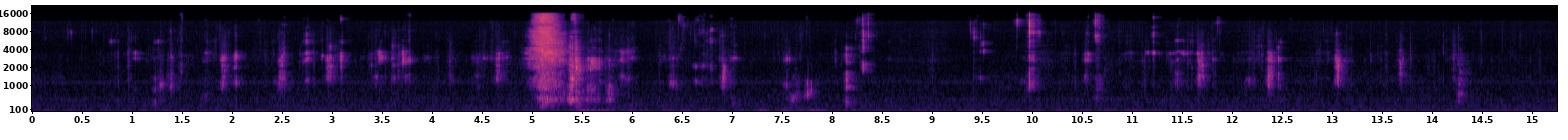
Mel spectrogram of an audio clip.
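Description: A person chewing shrimp and crab meat, with many small mouth clicks and one louder, longer noise about five seconds in.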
